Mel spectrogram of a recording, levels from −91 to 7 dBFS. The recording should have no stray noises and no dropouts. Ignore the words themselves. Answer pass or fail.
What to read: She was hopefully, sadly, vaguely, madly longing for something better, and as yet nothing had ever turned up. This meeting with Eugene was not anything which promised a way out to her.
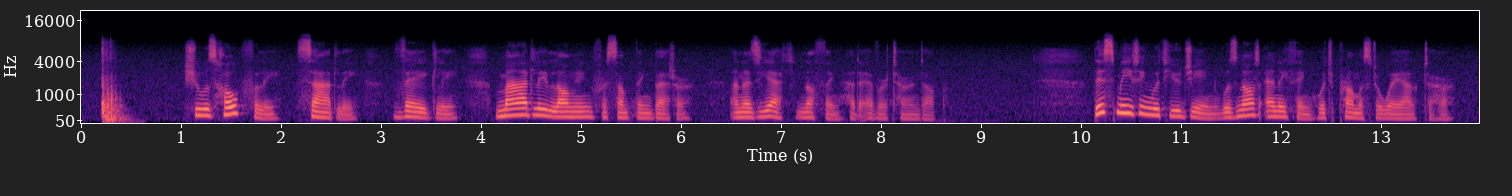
fail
